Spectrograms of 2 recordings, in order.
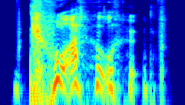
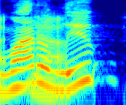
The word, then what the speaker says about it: Guadalupe: you read it, you were like, that is Guadalupe. This is how Guadalupe is spelled all over the world. – Yeah. – Nope. Come to Austin. It's just Guadalupe.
